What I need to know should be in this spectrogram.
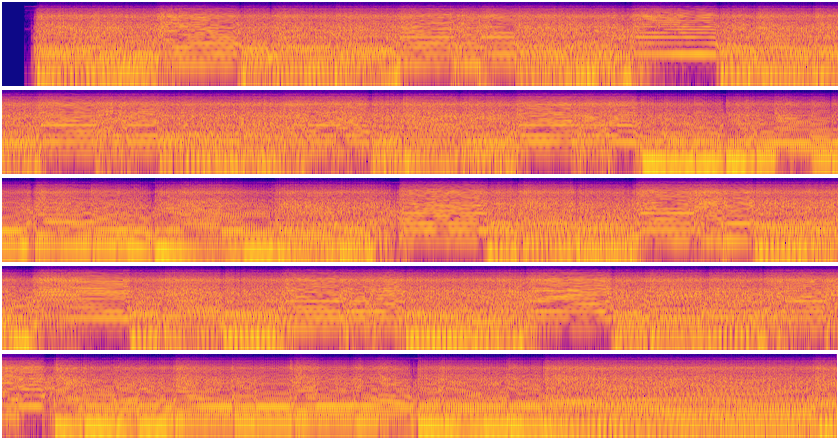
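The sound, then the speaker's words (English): Electric guitar through a Foxy Tone Box octave fuzz pedal plays a loud, heavily distorted, rhythmic riff with sharp, repeated note attacks and a buzzy, saturated tone that runs steadily throughout, with no voices. “Here's the Foxy Tone Box for reference, an actual octave fuzz.”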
